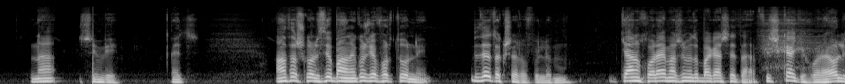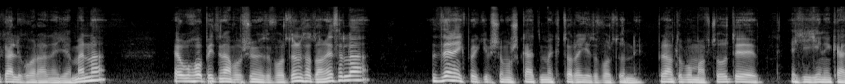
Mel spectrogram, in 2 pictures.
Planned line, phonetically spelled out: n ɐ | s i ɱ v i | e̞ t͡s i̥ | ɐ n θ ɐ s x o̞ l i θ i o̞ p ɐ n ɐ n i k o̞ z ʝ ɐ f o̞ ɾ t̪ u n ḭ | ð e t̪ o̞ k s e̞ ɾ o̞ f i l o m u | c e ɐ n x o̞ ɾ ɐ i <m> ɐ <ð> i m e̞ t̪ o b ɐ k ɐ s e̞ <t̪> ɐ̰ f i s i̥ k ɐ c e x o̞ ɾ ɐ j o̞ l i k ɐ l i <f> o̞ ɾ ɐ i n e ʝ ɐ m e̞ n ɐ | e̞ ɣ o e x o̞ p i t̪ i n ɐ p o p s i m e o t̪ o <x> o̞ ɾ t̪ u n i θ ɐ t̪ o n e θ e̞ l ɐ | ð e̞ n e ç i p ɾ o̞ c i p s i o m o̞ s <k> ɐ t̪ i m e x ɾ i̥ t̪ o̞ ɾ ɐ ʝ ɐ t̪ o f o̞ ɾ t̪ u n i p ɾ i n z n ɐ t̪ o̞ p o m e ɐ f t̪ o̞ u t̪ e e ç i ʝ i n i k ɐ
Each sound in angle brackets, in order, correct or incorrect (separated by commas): correct, incorrect, correct, incorrect, incorrect, correct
